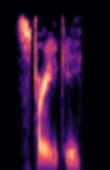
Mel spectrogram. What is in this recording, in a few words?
"streaky", English; adjectives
